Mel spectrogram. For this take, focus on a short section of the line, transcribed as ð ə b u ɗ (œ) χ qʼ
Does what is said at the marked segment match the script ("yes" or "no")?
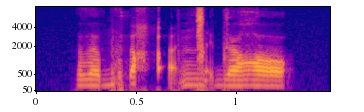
no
